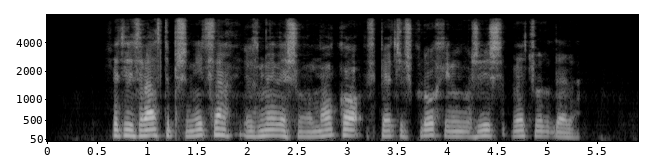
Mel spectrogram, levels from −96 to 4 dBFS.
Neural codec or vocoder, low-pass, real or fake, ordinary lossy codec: codec, 16 kHz, 8 kbps, FreqCodec, smaller model; 7.2 kHz; fake; none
